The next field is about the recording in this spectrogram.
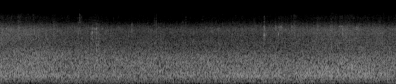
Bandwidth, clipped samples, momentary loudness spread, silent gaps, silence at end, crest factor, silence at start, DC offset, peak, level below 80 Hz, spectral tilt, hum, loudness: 16.5 kHz; under 0.1%; 3 LU; none; 0 s; 14 dB; 0 s; under 0.1%; -16 dBFS; -58 dBFS; -2.5 dB/octave; none; -30 LUFS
